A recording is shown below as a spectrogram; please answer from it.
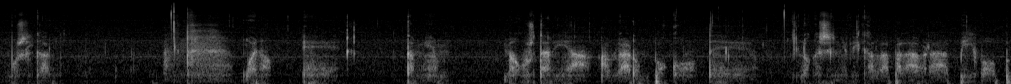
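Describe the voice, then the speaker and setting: A man whispering very slowly, with long, frequent pauses and noticeable background noise. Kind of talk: ASMR whisper talk about jazz. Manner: whispered, soft-spoken.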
